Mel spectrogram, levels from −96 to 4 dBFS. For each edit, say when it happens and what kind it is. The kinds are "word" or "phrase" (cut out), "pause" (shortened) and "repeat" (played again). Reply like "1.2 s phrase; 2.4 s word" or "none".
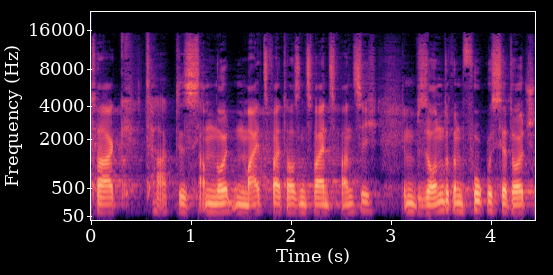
1.1 s word; 3.1 s word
